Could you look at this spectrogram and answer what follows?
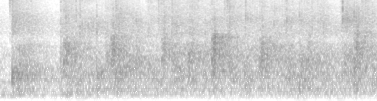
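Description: A large audience applauds continuously for a couple of seconds, a dense wash of many hands clapping at a moderate, somewhat distant level.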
